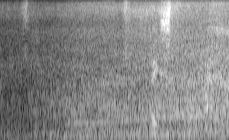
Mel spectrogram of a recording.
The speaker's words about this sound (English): truck coming by again. Sorry, this thing is so loud.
